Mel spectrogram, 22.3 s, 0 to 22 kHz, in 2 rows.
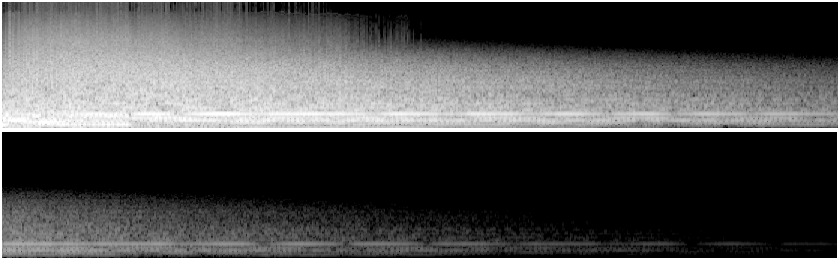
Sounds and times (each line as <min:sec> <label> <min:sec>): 0:00.0 inception/movie trailer horn 0:08.9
